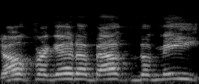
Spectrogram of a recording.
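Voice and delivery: high, drawn-out calling shout. Standing around the corner in character, yelling out to the others: yelling out. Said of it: "just yell out".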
